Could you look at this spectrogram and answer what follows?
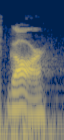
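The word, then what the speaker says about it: gar (γάρ): In Greek it's gar. We would spell it G-A-R.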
